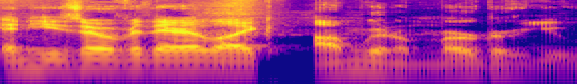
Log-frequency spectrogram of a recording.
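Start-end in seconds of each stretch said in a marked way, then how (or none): 1.2-2.2 super deep, dropped voice. Joking about an alternate-Earth wrestler: super deep Brock Lesnar voice. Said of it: "Earth two Brock Lesnar has a super deep voice".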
